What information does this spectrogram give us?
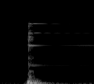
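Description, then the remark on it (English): A single bright bell ding, rung as a warning to control a panel of guests, its clear metallic tone ringing on and slowly fading after the sharp hit, with no voices or other sounds around it. “To help me control my rowdy panel of recidivists and reprobates, I will employ what I have called the inappropriate bell.”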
